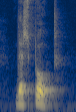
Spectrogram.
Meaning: despot
- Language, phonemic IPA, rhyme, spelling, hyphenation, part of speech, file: Dutch, /dɛsˈpoːt/, -oːt, despoot, des‧poot, noun, Nl-despoot.ogg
